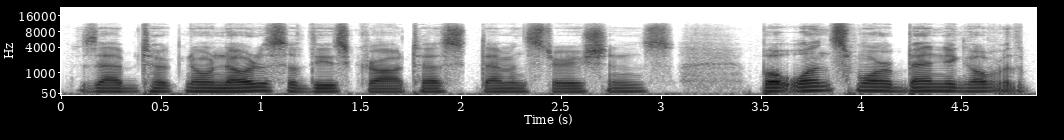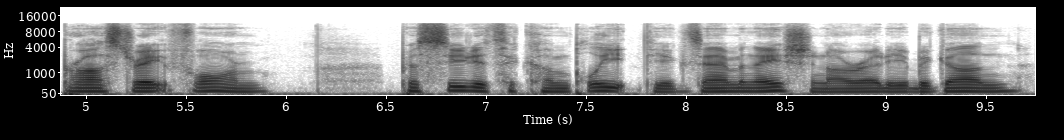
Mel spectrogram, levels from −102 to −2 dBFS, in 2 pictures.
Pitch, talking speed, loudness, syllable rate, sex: 120 Hz, 140 wpm, -20 LUFS, 5.5 syllables/s, male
